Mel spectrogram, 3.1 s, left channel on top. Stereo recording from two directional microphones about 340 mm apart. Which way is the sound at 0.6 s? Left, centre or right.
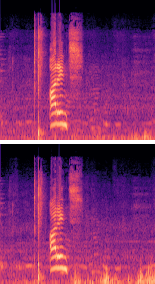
Centre.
